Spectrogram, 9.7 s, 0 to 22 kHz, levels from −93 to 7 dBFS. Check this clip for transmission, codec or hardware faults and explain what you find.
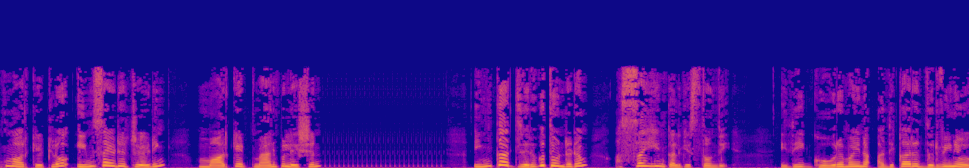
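Two faults are audible: compression damage through the whole clip and a hang loop in the middle.

MP3 compression: The encoder likely ran short of bits, consistent with a low bitrate around 48 kbps. It discarded everything above 13.3 kHz and dropped weaker frequency detail unevenly from frame to frame. The result is plainly audible. The speech has a dull top end, and the sibilants and consonant onsets have a watery, swirling quality with smeared attacks.

System hang loop: From 3.25 to 4.46 s, the computer or audio driver stalled while the sound hardware kept replaying its buffer. A 46 ms slice of audio repeats about two dozen times, which fits a 2048-sample buffer. At 21.5 repeats per second, the sound becomes a fast, rattling stutter on one frozen fragment before playback resumes, with little or nothing seemingly lost.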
